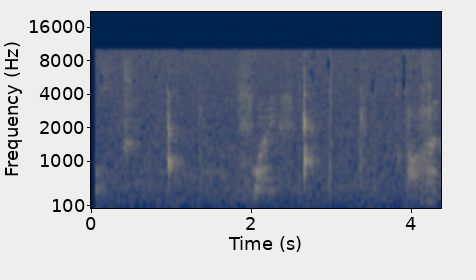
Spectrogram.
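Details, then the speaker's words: A baby with hiccups that come daily after feeding: two sharp, brief hiccup clicks about two seconds apart in a quiet room. "here's with the case of the hiccups he seems to get them every day after feeding"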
